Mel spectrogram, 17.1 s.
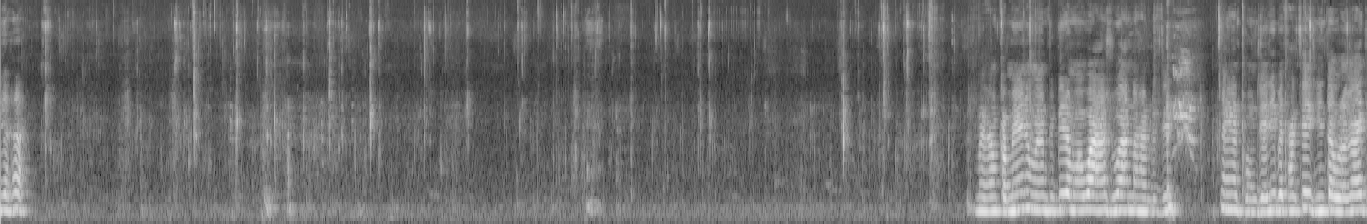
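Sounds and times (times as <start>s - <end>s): chewing and lip smacking: 0.4s - 17.0s.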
